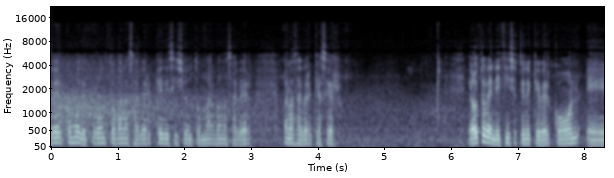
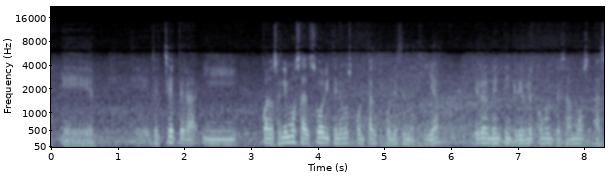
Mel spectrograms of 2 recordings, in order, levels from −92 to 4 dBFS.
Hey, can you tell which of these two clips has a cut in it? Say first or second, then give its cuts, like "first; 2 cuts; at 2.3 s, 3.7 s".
second; 1 cut; at 1.5 s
